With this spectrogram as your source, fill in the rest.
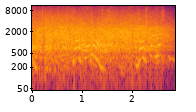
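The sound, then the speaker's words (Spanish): Steady, dense applause from a crowd fills the whole stretch at a loud, even level, with faint voices murmuring underneath before it eases off slightly at the end. “Si quieres, eh, te aplaudo yo también.”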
